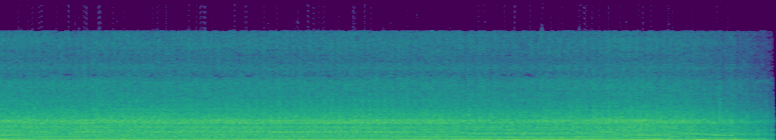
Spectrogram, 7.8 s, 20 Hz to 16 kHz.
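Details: VAZ-2103 engine knock: fast, fairly regular metallic knocking over the idle that follows engine speed; first suspected a loosened valve, but teardown revealed another cause, not stated.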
